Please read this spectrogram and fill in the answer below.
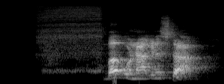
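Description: A man draws in a sharp breath, a soft hiss lasting about half a second, then about a second in makes a brief, loud exclamation.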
